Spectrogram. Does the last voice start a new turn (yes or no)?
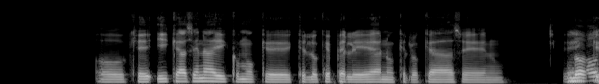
yes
